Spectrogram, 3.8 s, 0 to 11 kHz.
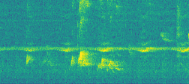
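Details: Decoy red-whiskered bulbul singing to draw wild birds into a trap, recorded 8 June 2016: a few sharp, sweet chirped notes in a cluster, set against a steady high insect whine.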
